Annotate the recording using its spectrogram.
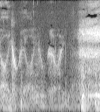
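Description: Only speech: a boy whispering, repeating "really" over and over.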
